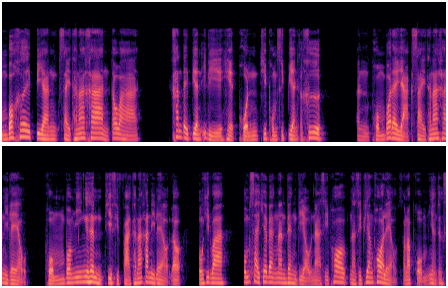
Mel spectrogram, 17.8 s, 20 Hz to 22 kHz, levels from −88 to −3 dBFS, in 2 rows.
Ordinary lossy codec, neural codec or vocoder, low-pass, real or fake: Opus, 32 kbps; none; 9.9 kHz; real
